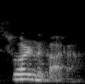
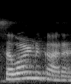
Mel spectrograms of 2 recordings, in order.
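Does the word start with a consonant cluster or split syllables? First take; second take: consonant cluster; split syllables. First: The opening s and v form one cluster. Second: A vowel breaks up the opening s and v. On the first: The speaker calls it right. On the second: The speaker calls it wrong. "सवर्णकारा नहीं"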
